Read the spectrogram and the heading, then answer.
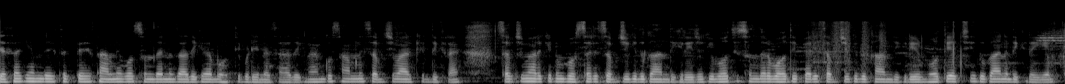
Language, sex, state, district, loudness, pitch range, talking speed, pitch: Hindi, male, Maharashtra, Dhule, -28 LUFS, 120-130 Hz, 330 wpm, 125 Hz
